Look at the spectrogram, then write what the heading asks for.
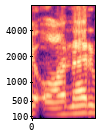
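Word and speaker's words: honour: तो इसमें H silent होता है। वैसे ही ऑनर में भी एस साइलेंट होगा। तो यहां पे एन आर ऐसे पढ़ेंगे। ये क्या होगा? एरर। Error very good. ठीक है? तो एन ऑन इसमें एच साइलेंट हो जाएगा। यह बताओ एन ऑनर।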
